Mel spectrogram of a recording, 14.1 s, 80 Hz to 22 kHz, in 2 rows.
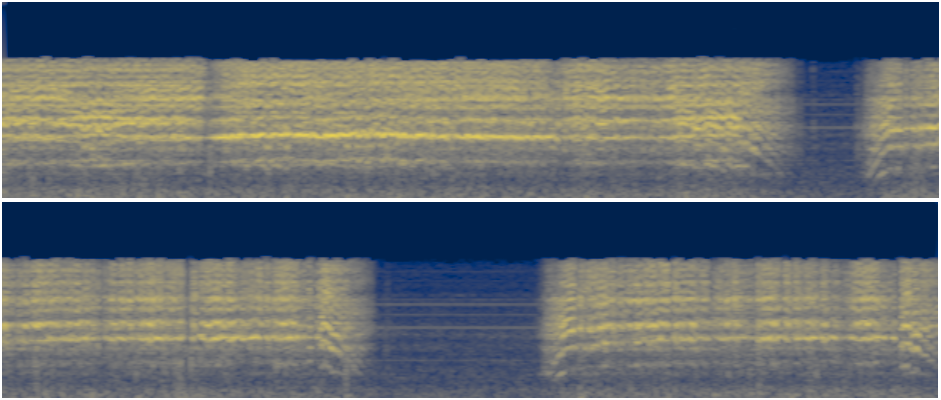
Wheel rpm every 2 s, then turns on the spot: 200, 200, 150, 130, 140, 70, 170.
none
